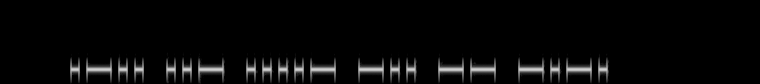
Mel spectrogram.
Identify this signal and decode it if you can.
Morse code, heard as a keyed tone, about 15 wpm, 700 Hz. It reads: LU4DMC
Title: DXCC-100 Call Signs - 6 Characters - 15wpm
